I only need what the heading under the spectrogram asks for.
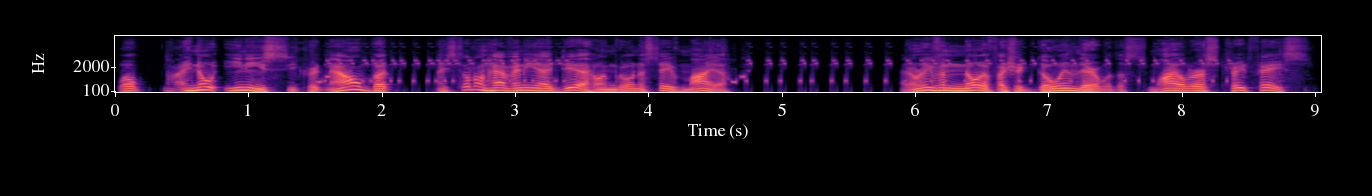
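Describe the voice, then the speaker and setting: A man's voice: mid-range voice, brisk, darkish tone, slight background noise, natural voice. A man voicing an earnest, anxious young defense lawyer in a fan voice-over of a visual novel game, hesitant and questioning. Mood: worried.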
